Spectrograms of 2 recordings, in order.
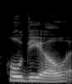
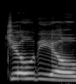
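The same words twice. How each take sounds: First: The name begins with an H sound. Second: The name begins with a J sound.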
